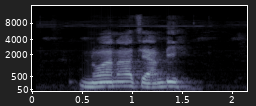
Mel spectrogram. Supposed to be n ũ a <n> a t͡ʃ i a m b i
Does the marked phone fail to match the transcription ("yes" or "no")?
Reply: no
